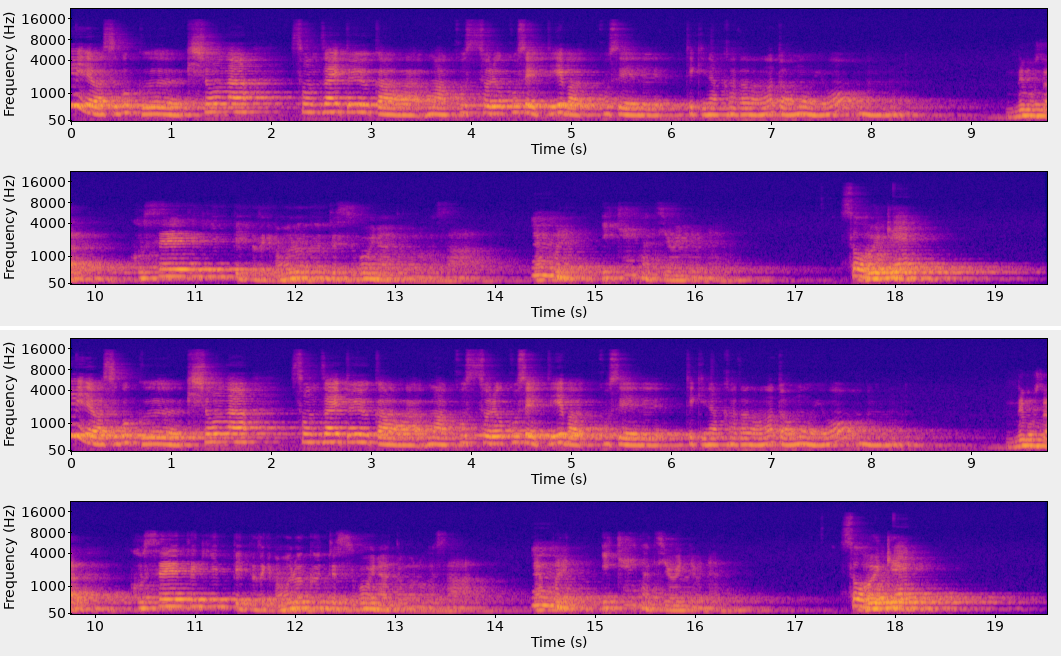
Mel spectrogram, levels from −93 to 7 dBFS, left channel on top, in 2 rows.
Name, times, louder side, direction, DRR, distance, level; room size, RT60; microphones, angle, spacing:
voice 1, 0.0-8.3 14.4-14.8 17.5-18.1, right 1 dB, 5° right, 1 dB, 0.5 m, -21 dB
voice 2, 9.4-10.0 10.4-13.8 14.4-14.8 15.1-16.3 17.7-18.1, equal, 40° right, 0 dB, 1.8 m, -23 dB
12.5 x 10.0 x 4.4 m, 2.2 s
head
